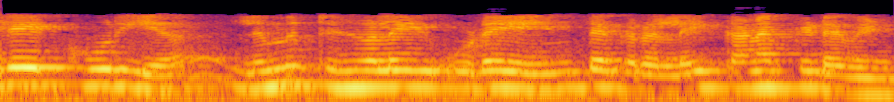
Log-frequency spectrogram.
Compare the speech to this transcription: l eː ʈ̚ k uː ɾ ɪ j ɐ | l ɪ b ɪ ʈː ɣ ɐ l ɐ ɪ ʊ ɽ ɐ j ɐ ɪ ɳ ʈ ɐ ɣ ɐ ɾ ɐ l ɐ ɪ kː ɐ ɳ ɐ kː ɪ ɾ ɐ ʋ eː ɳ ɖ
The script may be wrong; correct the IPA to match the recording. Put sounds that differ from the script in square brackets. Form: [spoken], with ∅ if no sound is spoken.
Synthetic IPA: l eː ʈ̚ k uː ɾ ɪ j ɐ | l ɪ [m] ɪ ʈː ɣ ɐ [ɭ] ɐ ɪ ʊ ɽ ɐ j ɐ ɪ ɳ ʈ ɐ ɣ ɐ ɾ ɐ l ɐ ɪ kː ɐ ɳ ɐ kː ɪ [ɽ] ɐ ʋ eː ɳ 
